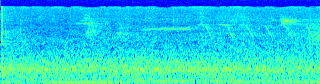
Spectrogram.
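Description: Steady low background noise with a faint, even low hum; no distinct event.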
